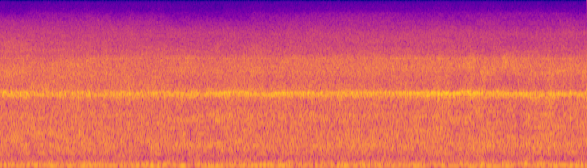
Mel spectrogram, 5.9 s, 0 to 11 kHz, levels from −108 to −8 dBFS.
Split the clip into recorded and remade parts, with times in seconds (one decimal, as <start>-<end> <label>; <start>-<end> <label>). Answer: 0.0-2.7 remade; 2.7-4.3 recorded; 4.3-5.9 remade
